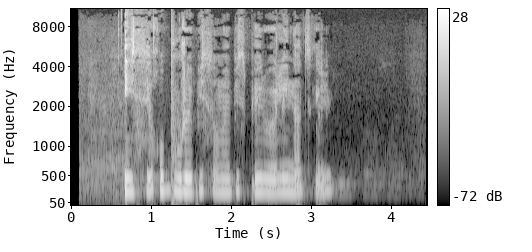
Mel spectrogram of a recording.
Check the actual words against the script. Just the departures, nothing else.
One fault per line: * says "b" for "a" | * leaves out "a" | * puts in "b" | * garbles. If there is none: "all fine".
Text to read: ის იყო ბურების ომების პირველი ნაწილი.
all fine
